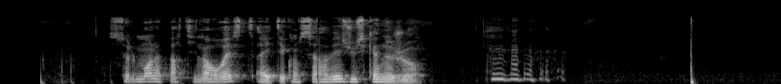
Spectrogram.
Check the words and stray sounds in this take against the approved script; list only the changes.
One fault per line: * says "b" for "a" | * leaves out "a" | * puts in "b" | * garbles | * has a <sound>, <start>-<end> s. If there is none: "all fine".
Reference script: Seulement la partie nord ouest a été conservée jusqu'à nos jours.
* has a laugh, 4.7-5.7 s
